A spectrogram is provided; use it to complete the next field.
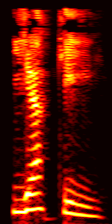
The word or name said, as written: yucky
